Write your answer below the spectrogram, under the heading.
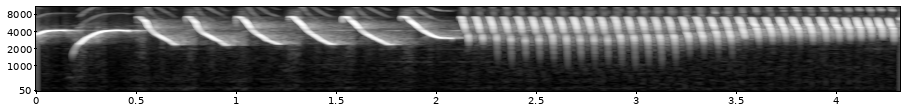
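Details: Timbrado canary training song: one rising whistle, several swift downslurred notes, then a long, rapid, bell-like trill repeated many times per second.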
